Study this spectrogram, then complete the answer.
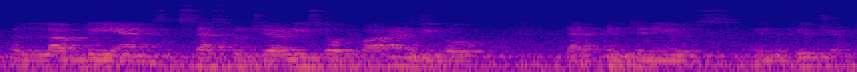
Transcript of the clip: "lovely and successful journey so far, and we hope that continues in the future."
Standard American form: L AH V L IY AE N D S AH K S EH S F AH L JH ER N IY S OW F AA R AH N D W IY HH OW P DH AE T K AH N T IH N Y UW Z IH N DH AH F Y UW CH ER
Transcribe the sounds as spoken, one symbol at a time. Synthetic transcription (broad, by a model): L AH V L IY AE N D S AH K S EH S F AH L JH ER N IY S OW F AA R AH N D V IY HH OW P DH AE T K AH N T IH N Y UW Z IH N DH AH F Y UW CH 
